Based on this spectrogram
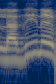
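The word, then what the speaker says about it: الذين: হ্যাঁ দাল এখানে জাল আছে তাহলে কি করতে হবে? সিরাতুল লাজিনাই বলতে হবে।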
